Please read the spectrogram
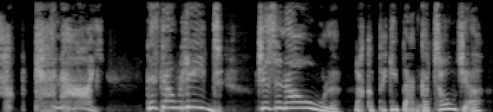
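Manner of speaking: high, protesting outburst; exasperated girl character. Acted. Crystal snaps back at Dwayne about the lidless pot, exasperated. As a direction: protest pitched right up, then settle into told-you-so.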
